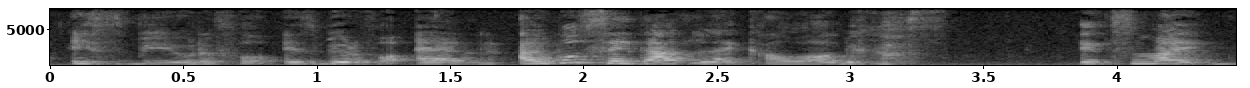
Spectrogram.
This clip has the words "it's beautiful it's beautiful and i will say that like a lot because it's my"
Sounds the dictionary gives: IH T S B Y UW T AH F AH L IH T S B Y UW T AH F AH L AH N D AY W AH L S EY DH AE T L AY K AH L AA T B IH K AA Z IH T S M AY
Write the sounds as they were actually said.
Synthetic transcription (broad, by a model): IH T S B Y UW T AH F AH L IH T S B Y UW T AH F AH L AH N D AY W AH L S EY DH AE T L AY K AH W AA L B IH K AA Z IH T S M AY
